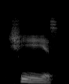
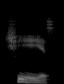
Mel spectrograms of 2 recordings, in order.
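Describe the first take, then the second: First: It is said in an Australian-sounding accent. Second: The same.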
